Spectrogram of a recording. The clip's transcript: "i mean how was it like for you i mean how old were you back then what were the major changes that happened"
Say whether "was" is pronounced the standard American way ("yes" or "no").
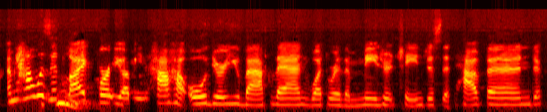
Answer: yes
